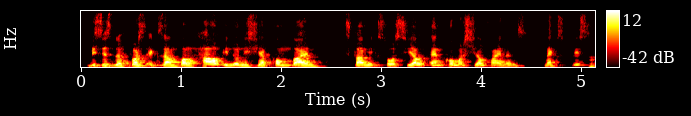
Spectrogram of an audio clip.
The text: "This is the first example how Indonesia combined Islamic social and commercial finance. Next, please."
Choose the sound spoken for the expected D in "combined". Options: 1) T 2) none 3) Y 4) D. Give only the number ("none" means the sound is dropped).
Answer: 2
